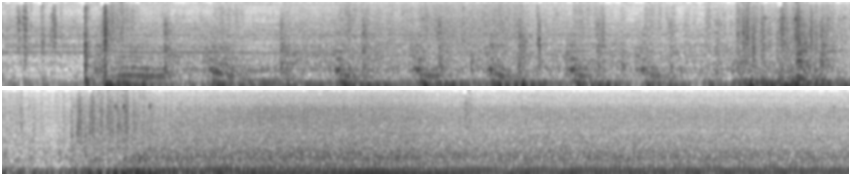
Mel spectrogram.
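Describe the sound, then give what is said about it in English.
A Piper Archer II aircraft engine at Great Barrington Airport in Great Barrington, Massachusetts, on a slightly cold day, cranks with a rapid, rhythmic chugging from the starter, then catches around the fifth second and settles into a loud, steady propeller drone. “Okay, now we're going to start the engine.”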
